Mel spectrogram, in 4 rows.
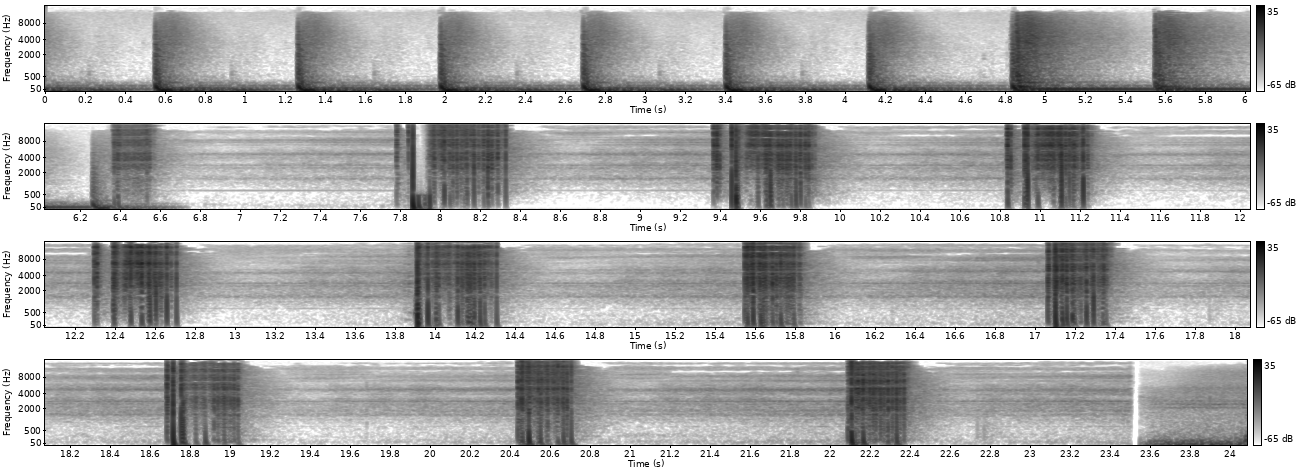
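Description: Music with a steady drum beat for about six seconds. Then comes a MIG brazing arc with silicon bronze wire from a Fronius TransSteel 2200, firing in short timed stitch bursts: about ten, each roughly half a second long and about a second and a half apart, with silence between.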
